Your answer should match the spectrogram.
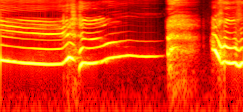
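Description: A young woman wailing: one long, high cry that breaks briefly a little after half a second in, carries on, and ends in a short noisy gasp of breath near the end.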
